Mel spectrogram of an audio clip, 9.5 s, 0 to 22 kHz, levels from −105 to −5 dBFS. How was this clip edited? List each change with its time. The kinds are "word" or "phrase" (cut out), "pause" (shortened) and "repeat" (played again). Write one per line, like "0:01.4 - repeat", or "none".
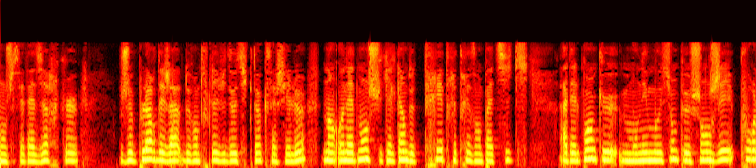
none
